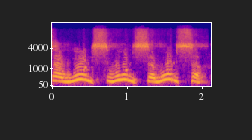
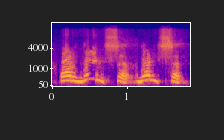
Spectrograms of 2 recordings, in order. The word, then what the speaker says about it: Wurtz: So regarding the pronunciation of WURTZ, so you can pronounce it as woods. W-U-U, so woods or words, both are used.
